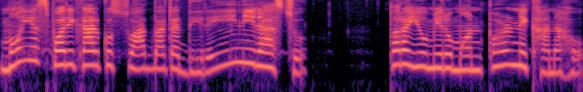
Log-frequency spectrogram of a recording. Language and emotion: Nepali, sad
